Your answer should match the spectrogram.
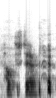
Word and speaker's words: Althusser: but is it Althusser? Is that how you say it? – Althusser.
